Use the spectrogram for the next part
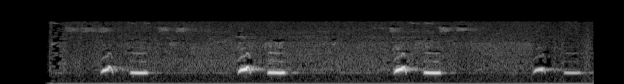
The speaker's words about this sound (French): Le chant du coucou n'a pas besoin d'être décrit.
